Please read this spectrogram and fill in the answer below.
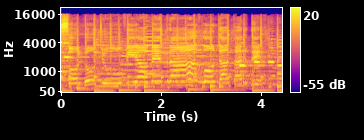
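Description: Charanga-style salsa music in an instrumental passage: a bass line moving note by note under wavering melody lines, with Latin percussion.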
